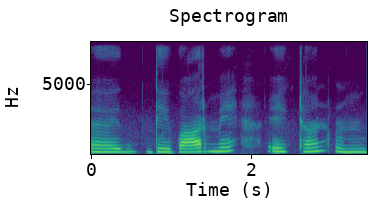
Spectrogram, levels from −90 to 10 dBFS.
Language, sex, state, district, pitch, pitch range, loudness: Chhattisgarhi, female, Chhattisgarh, Sukma, 245 Hz, 230-265 Hz, -17 LUFS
